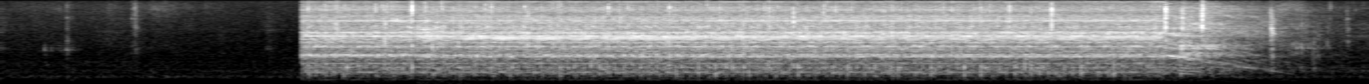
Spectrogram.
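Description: KitchenAid stand mixer switched on about two seconds in, running steadily with its flat beater turning through thick batter. It is switched off near the end, and its pitch falls as the motor spins down.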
